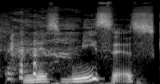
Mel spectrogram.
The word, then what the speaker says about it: knismesis: One that's very hard to pronounce. Nismesis, K-N-I-S-M-E-S-I-S, is a soft, gentle kind of tickling, like when somebody strokes you with a feather or an insect crawls across your skin.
